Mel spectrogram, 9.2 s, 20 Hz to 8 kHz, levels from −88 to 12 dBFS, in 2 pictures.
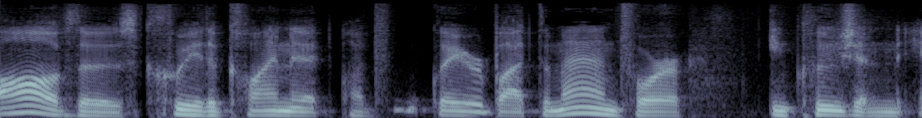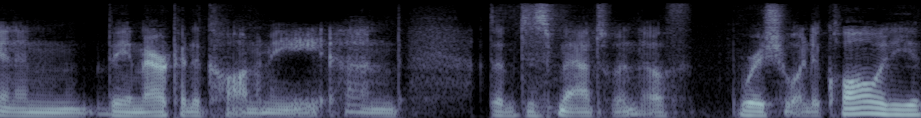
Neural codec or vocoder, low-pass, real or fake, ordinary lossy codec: codec, 16 kHz, 0.5 kbps, X-Codec, HuBERT features, trained on balanced general audio; 7.2 kHz; fake; MP3, 48 kbps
